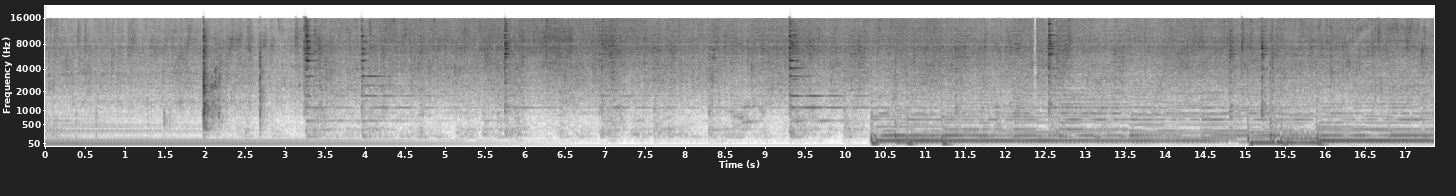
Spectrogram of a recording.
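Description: Cubed potatoes sizzling as they fry in oil with onion and tomato in a metal kadai, stirred with a perforated metal spatula that clicks and scrapes against the pan now and then. A low steady hum comes in about ten seconds in.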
